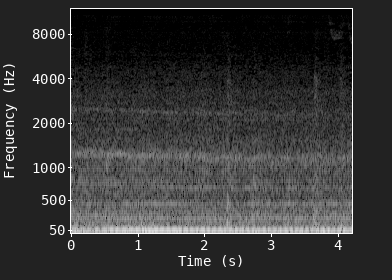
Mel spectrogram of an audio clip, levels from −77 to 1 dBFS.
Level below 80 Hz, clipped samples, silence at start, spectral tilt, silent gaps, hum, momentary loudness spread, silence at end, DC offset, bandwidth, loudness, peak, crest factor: -18 dBFS; under 0.1%; 0 s; -7.5 dB/octave; none; none; 5 LU; 0 s; under 0.1%; 5 kHz; -22 LUFS; -6 dBFS; 12 dB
